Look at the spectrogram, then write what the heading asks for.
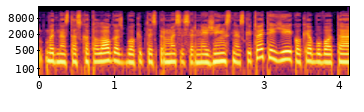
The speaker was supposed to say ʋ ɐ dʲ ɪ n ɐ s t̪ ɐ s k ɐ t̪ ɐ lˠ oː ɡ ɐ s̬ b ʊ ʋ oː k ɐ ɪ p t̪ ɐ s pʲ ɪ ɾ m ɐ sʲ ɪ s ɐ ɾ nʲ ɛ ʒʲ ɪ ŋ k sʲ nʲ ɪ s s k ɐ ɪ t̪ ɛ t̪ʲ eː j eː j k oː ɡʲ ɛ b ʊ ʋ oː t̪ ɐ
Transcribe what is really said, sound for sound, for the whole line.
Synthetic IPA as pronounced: ʋ ɐ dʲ ɪ n ɐ s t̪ ɐ s k ɐ t̪ ɐ lˠ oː ɡ ɐ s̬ b ʊ ʋ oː k ɐ ɪ p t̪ ɐ s pʲ ɪ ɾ m ɐ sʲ ɪ s ɐ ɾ nʲ ɛ ʒʲ ɪ ŋ k sʲ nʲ ɪ s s k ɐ ɪ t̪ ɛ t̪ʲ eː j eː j k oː kʲ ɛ b ʊ ʋ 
